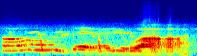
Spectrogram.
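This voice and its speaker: An actress playing a chatty, fluttery elderly widow in a radio mystery, with a gravelly voice. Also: female voice, on the low side, huge pitch swings, drawn-out words, noisy background, full character voice. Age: older. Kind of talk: 1940s radio acting. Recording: dull old radio broadcast.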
